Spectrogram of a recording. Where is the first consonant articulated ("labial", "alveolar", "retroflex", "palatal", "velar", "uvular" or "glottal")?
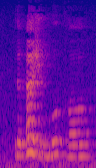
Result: alveolar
